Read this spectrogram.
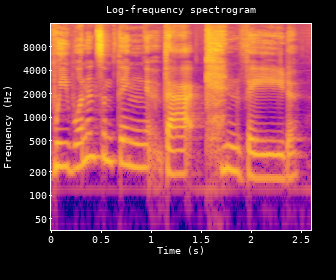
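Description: A woman's voice: medium pitch, expressive, slow, dark tone. A woman speaking as an interview guest, explaining things in an articulate, conversational way. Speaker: podcast critic and audio drama creator, guest.

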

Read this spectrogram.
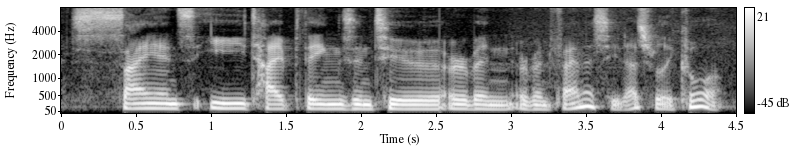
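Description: A man's voice: medium pitch, a little slow, creaky, darkish tone. A man hosting a podcast, interviewing a guest in a casual, conversational style.

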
